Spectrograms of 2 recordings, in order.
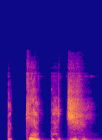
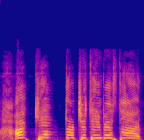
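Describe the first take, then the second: First: It is said quietly and calmly. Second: It is shouted loudly.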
